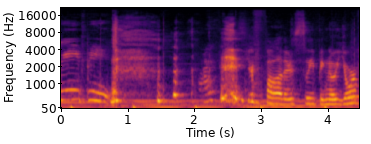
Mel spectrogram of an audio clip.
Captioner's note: laughing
